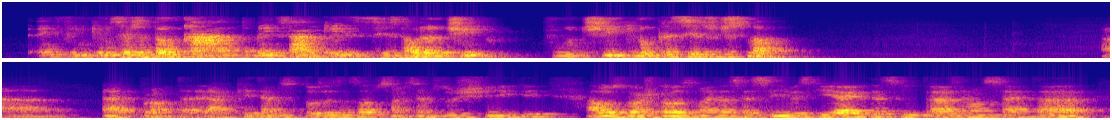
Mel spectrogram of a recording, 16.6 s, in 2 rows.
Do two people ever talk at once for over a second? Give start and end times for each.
none

